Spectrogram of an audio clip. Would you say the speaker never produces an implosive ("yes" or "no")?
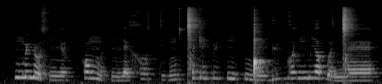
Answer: no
